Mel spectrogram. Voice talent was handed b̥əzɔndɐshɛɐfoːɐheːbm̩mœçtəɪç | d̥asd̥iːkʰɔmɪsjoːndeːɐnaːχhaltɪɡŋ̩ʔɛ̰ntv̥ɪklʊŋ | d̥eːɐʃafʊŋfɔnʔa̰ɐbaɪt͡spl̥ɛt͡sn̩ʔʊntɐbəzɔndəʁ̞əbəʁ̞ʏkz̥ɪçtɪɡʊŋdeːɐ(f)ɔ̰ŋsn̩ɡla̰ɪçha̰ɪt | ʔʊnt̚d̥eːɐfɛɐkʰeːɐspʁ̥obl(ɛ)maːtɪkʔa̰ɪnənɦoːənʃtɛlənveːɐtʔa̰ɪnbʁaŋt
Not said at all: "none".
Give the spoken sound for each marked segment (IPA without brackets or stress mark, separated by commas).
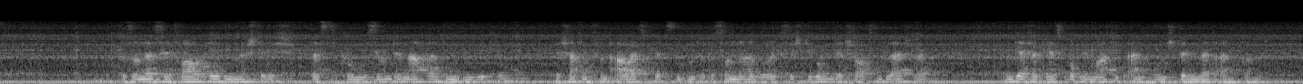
ʃ, e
